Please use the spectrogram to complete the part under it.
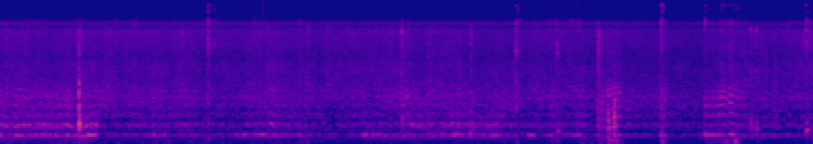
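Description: Honey bees buzz steadily around an open hive during formic acid mite treatment, a continuous close hum with occasional individual bees passing loudly near.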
